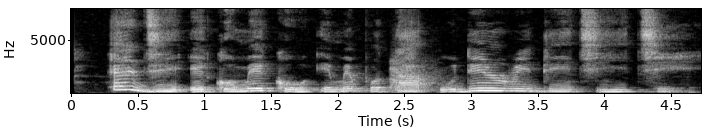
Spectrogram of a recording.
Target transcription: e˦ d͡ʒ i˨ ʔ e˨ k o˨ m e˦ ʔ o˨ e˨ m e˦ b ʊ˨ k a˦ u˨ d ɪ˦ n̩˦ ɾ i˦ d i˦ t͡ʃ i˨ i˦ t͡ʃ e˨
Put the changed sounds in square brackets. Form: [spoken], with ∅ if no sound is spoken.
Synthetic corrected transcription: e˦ d͡ʒ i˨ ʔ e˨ k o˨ m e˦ [k] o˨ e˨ m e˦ [p] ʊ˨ [t] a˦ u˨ d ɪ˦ n̩˦ ɾ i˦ d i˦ t͡ʃ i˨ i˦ t͡ʃ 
